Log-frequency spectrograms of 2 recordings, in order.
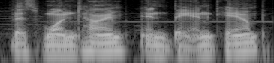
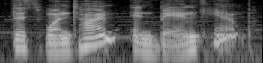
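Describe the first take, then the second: First: It is said in the speaker's natural voice. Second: It is said in a put-on character voice.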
